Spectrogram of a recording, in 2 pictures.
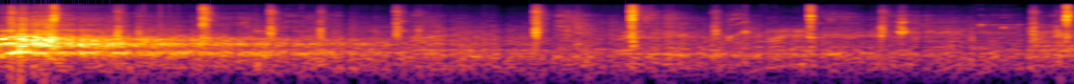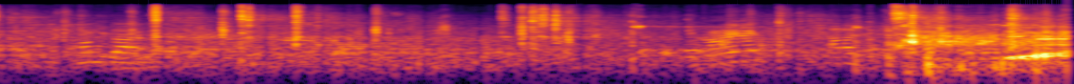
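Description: Scattered sharp taps and clicks from fencers' footwork on the piste and épée blades touching, with faint voices in the hall. A louder sound fades out in the first half second.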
